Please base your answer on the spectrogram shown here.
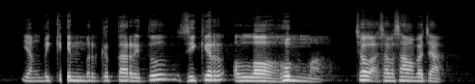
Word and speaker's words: Allahumma: Tadi yang bikin bergetar itu zikir Allahumma. Coba sama-sama baca. Allahum yang benar bacanya, sama-sama. Allahumma, lagi.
